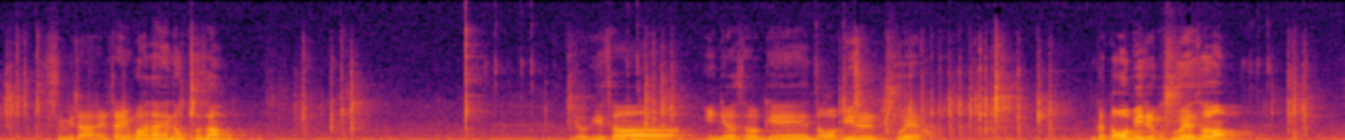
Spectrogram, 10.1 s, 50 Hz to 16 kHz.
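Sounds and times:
computer keyboard keystrokes: 0:00.0 - 0:00.4, 0:02.2 - 0:02.8, 0:03.5 - 0:05.2, 0:06.2 - 0:08.0, 0:09.4 - 0:09.9.

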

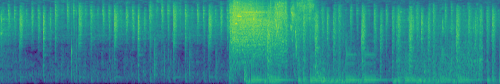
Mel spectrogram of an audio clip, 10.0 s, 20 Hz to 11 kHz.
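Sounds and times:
heavy music with low held notes: 0:00.0 - 0:10.0
cartoon music with ticking beat: 0:05.3 - 0:10.0.

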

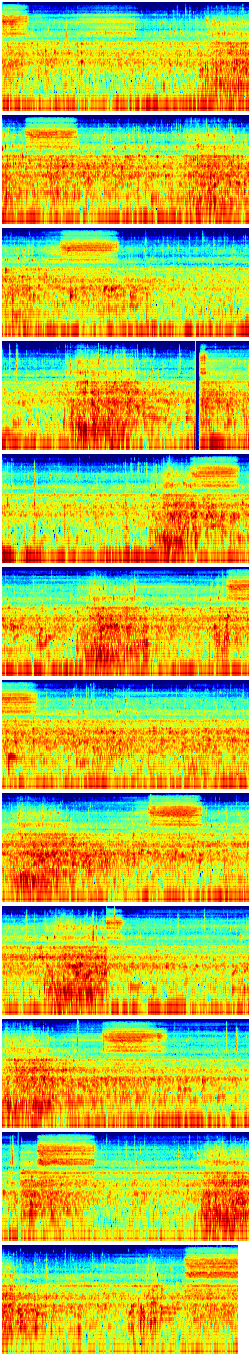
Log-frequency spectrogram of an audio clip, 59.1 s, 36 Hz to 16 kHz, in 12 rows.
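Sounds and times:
regulator hissing inhale: 0:00.0 - 0:03.0, 0:05.3 - 0:06.7, 0:10.7 - 0:12.4, 0:23.5 - 0:24.6, 0:27.8 - 0:30.6, 0:37.0 - 0:38.8, 0:41.6 - 0:42.1, 0:46.0 - 0:48.0, 0:50.0 - 0:52.7, 0:58.0 - 0:59.0
underwater water noise: 0:00.0 - 0:59.0
gurgling exhaled bubbles: 0:03.0 - 0:13.4, 0:15.9 - 0:38.0, 0:38.6 - 0:58.6.

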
